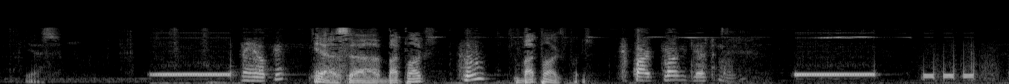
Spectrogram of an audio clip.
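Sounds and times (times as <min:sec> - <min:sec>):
steady telephone line tone: 0:01.5 - 0:02.6, 0:04.4 - 0:09.9
two-note telephone beeps: 0:06.4 - 0:07.2, 0:08.0 - 0:09.8.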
